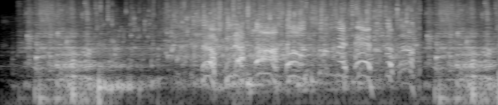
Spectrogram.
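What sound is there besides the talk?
toilet flushing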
